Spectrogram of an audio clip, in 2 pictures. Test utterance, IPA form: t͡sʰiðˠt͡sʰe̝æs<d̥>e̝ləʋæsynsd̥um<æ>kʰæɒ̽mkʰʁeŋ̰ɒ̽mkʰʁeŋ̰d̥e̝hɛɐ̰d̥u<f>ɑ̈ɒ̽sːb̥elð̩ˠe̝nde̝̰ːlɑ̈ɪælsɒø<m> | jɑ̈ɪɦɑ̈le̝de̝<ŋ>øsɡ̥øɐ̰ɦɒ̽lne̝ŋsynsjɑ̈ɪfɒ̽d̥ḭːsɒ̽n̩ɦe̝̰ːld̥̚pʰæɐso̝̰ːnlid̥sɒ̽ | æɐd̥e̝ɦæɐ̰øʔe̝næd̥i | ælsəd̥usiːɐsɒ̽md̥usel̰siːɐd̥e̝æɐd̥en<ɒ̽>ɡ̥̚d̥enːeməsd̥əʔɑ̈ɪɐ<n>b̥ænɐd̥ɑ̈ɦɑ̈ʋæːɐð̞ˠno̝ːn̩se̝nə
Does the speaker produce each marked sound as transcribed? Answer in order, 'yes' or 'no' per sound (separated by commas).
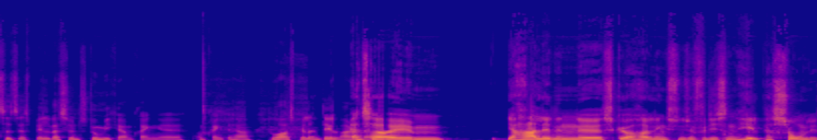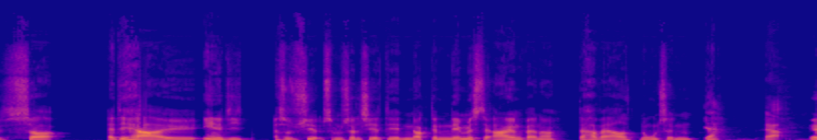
no, no, no, yes, no, yes, yes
